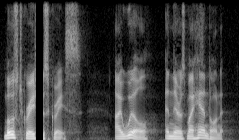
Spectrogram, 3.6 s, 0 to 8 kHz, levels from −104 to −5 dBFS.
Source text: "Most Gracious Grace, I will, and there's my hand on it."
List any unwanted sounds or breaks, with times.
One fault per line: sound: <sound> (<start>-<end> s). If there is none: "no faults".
sound: dropout (0.5-0.7 s)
